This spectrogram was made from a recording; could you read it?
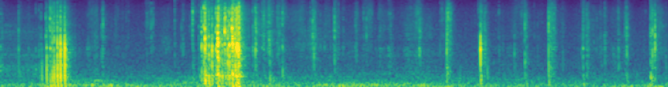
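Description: An encounter deck of cards in a card game being shuffled, with two longer riffling bursts followed by a series of quick, light card taps and flicks; no one speaks.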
